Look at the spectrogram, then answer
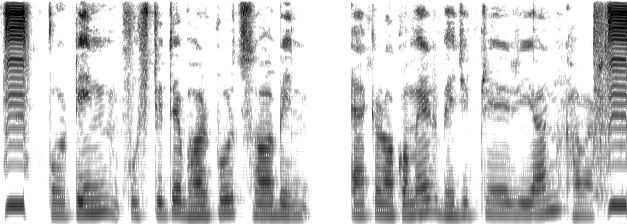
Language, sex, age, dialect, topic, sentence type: Bengali, female, 36-40, Northern/Varendri, agriculture, statement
